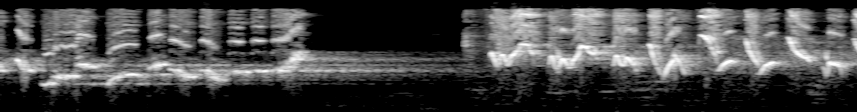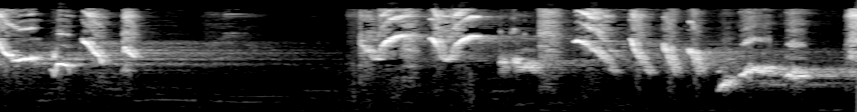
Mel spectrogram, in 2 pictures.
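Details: White-rumped shama lure song, rough and fast with close pauses, meant to draw replies from other birds: dense bursts of sharp chirps and whistled slurs, interrupted by a brief quiet gap, then resuming rapidly.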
